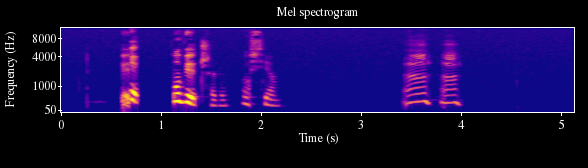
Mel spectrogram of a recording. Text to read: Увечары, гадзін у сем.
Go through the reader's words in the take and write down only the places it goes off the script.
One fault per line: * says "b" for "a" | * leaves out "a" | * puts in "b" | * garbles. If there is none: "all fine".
* leaves out "гадзін"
